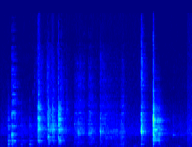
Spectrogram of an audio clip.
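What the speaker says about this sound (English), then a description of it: "And then I'm going to dump in my pears and my lemon juice." Sliced pears and lemon juice tumble into a cooking pot over low heat, giving a series of close, clattering knocks and scrapes of fruit and utensil against metal, irregular bursts over a few seconds with no talking.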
